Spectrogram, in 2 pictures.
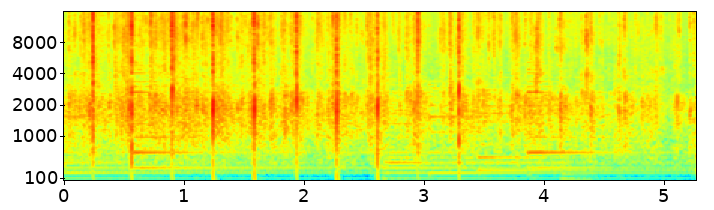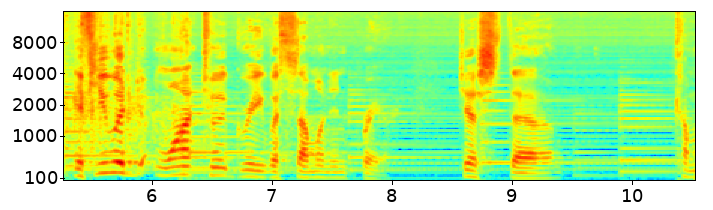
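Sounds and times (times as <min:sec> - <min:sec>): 
audience clapping in a steady even rhythm: 0:00.0 - 0:06.3
sustained low keyboard or organ chords: 0:00.0 - 0:10.5
speech: 0:05.4 - 0:08.0, 0:08.6 - 0:09.5.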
